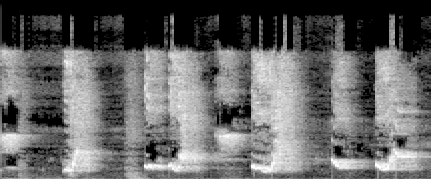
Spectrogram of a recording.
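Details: Hooded pitohui in vigorous song: about six abrupt phrases mixing harsh, squawking bursts with short whistles that jump upward in pitch, separated by brief gaps.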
